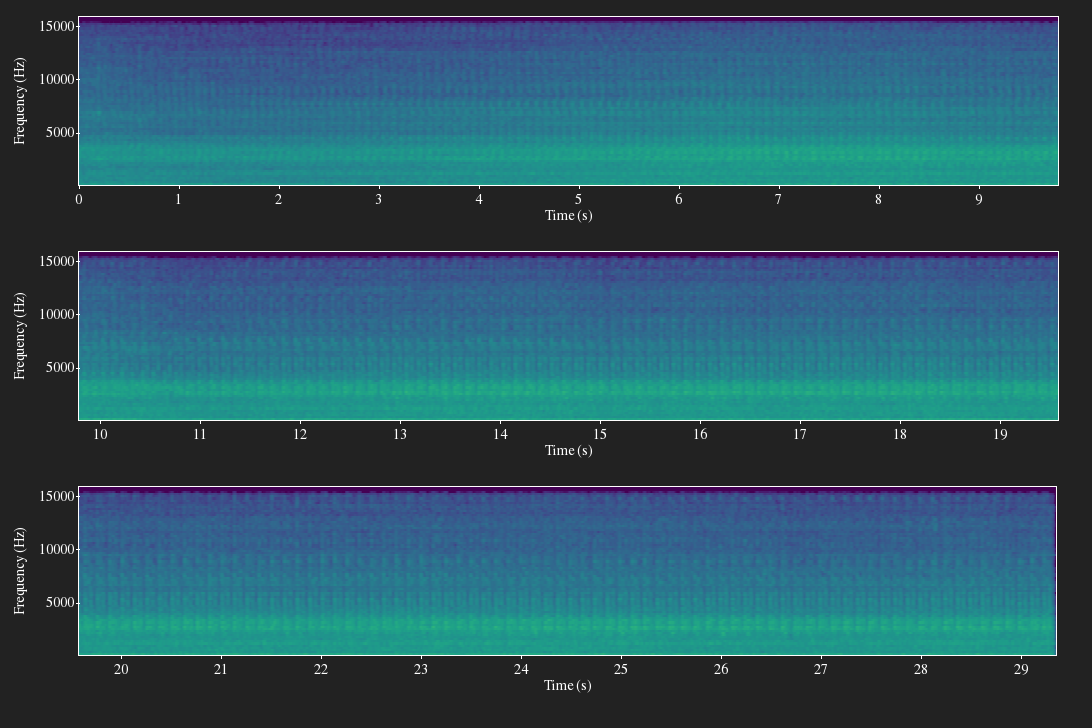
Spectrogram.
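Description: Classic Mini's A-series four-cylinder engine idling steadily under an SU carburettor while its idle speed is adjusted; the engine note shifts about ten seconds in.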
